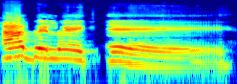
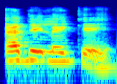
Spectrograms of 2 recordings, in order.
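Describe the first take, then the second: First: Adeleke drawn out very slowly, syllable by syllable; careful imitation. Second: Adeleke said as AH-deh-LEH-keh, even Yoruba syllables; native pronunciation. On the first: Host repeating the guest's surname after her, Adeleke slow and careful. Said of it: "I wanna say it with a Nigerian accent". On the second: Guest teaching the host her surname, Adeleke in Nigerian pronunciation. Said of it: "how do I say your, your surname?". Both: Shown as a demonstration.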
